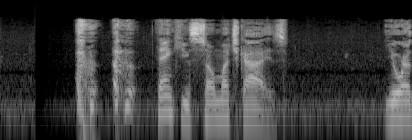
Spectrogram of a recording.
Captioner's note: coughs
